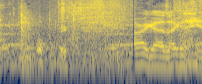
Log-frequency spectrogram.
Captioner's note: laughs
